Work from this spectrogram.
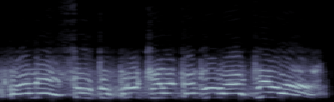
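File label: damaged aa, Czech, mood high; speech; War Thunder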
